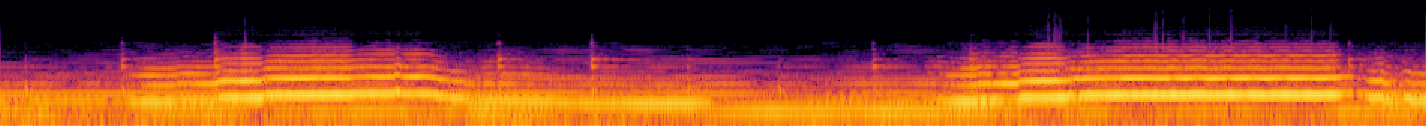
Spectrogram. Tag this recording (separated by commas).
Flute, woodwind instrument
